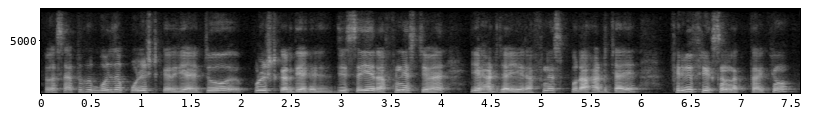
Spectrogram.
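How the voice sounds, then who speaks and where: A man teaching a physics lesson in mixed Hindi and English, repeating key phrases slowly and answering his own questions. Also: a little high, gravelly, phone-quality sound. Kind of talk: Hindi-English mixed exam-prep lecture.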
